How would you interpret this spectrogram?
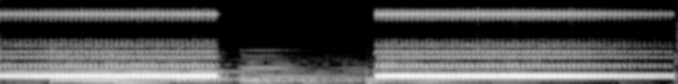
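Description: A phone line rings out on an outgoing call to the Ministry of Social Development: two loud, steady electronic ringback tones, each about a second long, separated by a short silent pause, with no voices.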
